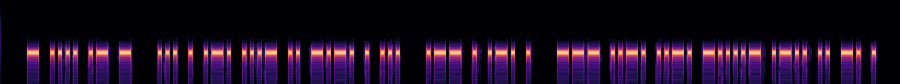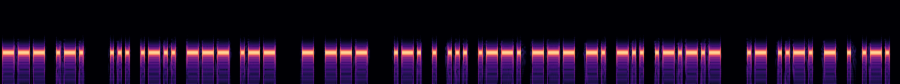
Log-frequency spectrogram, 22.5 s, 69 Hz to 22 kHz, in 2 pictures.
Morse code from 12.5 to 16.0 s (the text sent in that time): SLOW TO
